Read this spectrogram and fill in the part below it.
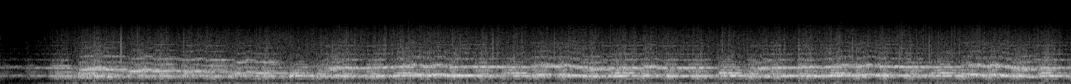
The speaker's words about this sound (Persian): قطعه ای که میشنوید مارش سلام شاهی است که از ساخته های موسی و لومر فرانسوی است که در سال 1284 در تهران ضبط و اجرا شده و روایت میشه که اولین سرود ملی ایران هم هست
